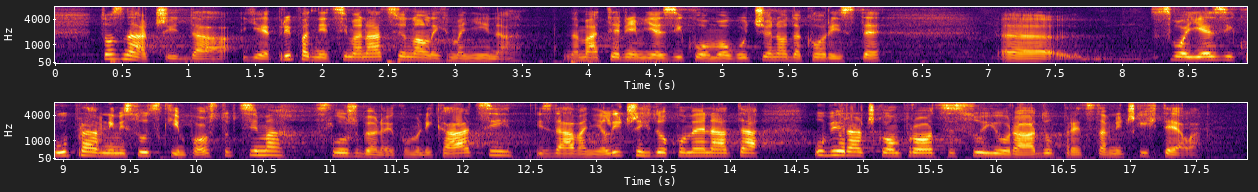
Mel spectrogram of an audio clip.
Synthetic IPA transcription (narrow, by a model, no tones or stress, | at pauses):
t̪o̞ːznaːt͡ʃid̪aje̞pɾipad̪nit̪simanat̪sijo̞naːlˠnixmaɲina̰namat̪eɾɲe̞mje̞zikuomo̞ɡut͡ɕe̞no̞d̪ako̞ɾist̪e̞ | sʋo̞ːjːe̞zikupɾaːʋnimisut̪skimpo̞st̪upt̪simaslˠuʒbe̞no̞̰jko̞munikaːt̪sijiizd̪aːʋaːɲe̞lit͡ʃnixd̪o̞kume̞nat̪a | ubiɾat͡ʃko̞mpɾo̞ːt̪se̞suiuɾaːd̪upɾe̞ːt̪st̪aʋnit͡ʃkixt̪eːlˠa̰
